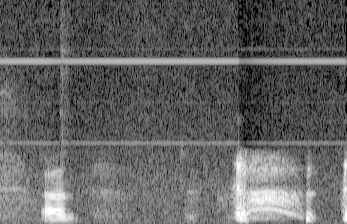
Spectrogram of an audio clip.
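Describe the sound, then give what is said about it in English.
A short, harsh voiced burst is followed by a longer, strained bout of hacking coughs. The sounds are loud, with a wheezy, groaning edge. “sorry, what an awful cough.”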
